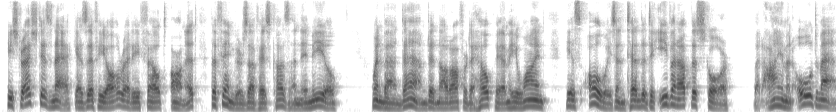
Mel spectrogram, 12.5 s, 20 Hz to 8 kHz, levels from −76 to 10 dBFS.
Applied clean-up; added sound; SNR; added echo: neural mask model DeepFilterNet 3.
